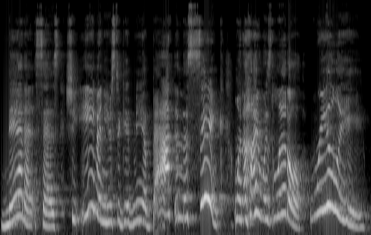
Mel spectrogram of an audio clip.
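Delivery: ordinary delivery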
